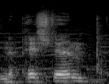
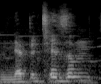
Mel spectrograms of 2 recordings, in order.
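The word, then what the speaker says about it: Napishtim: And yes, it is, as far as I know, it is pronounced Nepishtim, not like how Johnny likes to call it Ark of Nepotism.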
